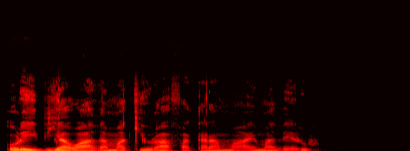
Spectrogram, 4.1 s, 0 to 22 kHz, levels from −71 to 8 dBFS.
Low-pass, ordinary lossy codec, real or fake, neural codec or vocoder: none; none; fake; vocoder, 44.1 kHz, 128 mel bands every 256 samples, BigVGAN v2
